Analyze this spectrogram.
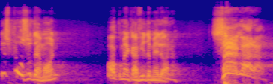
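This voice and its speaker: A middle-aged Brazilian man preaching a live church sermon, cracking jokes, shouting punchlines and quizzing the crowd. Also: high-pitched, huge pitch swings, vocal fry, slightly rough. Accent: Brazilian Portuguese. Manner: jokey, rapid-fire preaching with shouted punchlines and audience call-outs. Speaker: pastor.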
